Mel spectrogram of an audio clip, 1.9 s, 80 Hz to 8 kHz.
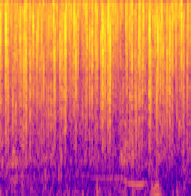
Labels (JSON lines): {"label": "biophony, cascading saw", "recorder": "SoundTrap 600 or HydroMoth"}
